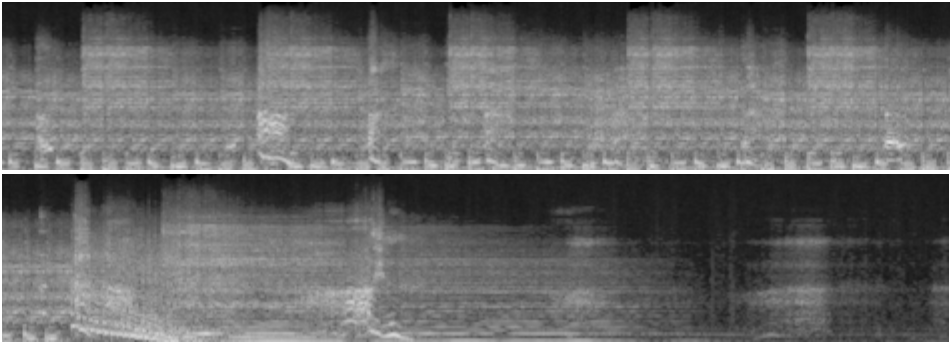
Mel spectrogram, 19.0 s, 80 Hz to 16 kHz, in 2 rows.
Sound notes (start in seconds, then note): 16.8 panting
